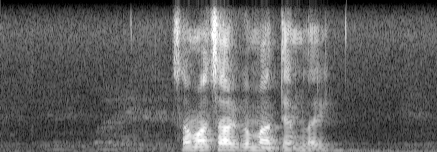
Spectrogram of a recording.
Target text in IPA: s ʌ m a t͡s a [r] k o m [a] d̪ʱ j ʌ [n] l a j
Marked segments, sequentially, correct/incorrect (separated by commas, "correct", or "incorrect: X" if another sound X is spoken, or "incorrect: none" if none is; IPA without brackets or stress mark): correct, correct, incorrect: m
